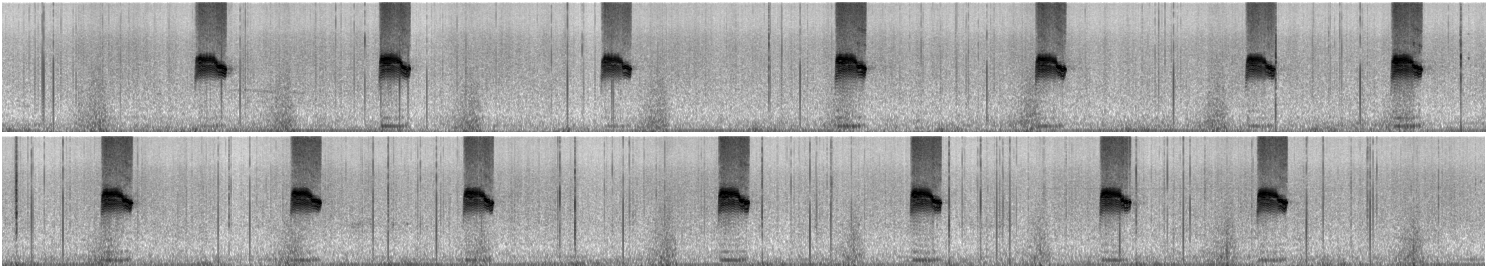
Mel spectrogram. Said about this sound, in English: Common Nighthawk.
